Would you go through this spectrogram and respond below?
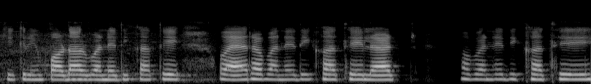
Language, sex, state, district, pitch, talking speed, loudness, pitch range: Hindi, female, Chhattisgarh, Korba, 230 Hz, 150 wpm, -25 LUFS, 220-235 Hz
